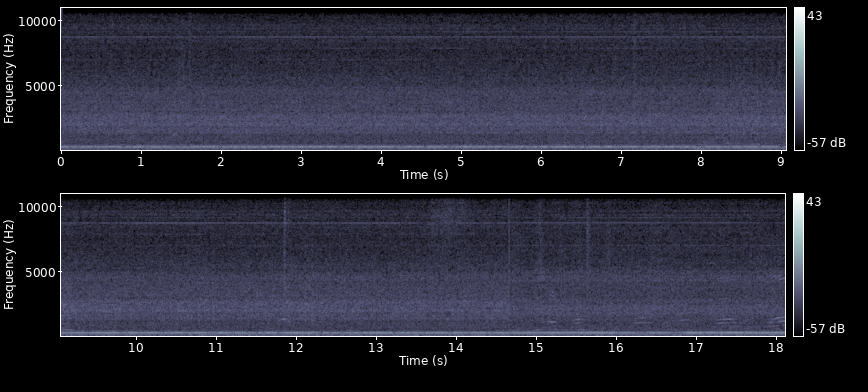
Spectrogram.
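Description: Tyres rumble low over the taxiway.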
